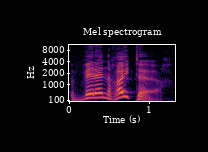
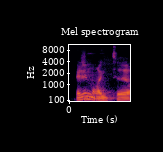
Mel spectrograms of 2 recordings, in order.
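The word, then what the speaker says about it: Wellenreuther: euh sur le gardien alors attention la prononciation c'est timon euh Velen Reuter voilà ven rter ven rter donc voilà un Allemand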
